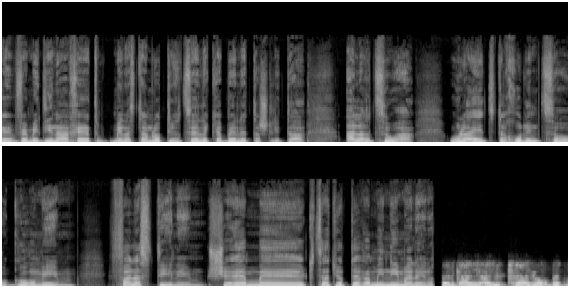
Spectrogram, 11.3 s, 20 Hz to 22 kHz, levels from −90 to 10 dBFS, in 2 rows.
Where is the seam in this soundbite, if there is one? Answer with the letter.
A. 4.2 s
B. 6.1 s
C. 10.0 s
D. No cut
C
